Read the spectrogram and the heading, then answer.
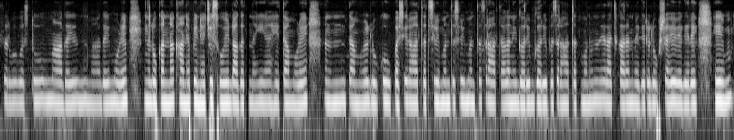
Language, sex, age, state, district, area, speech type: Marathi, female, 30-45, Maharashtra, Nagpur, rural, spontaneous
